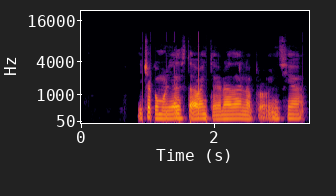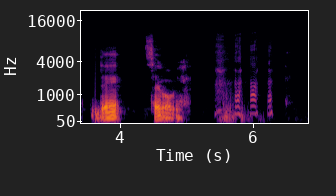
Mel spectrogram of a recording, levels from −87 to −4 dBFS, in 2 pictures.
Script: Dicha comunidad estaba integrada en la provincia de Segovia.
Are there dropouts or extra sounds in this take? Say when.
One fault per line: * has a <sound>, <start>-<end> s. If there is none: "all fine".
* has a laugh, 5.4-6.3 s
